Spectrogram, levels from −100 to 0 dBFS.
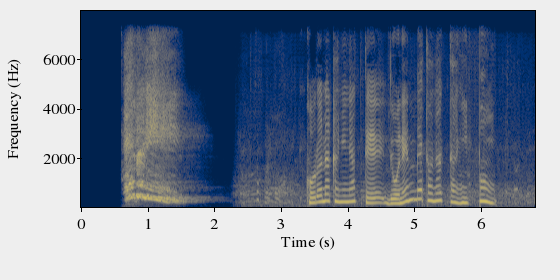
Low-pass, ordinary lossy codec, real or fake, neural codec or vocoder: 7.2 kHz; none; fake; codec, 16 kHz, 4 kbps, X-Codec, HuBERT features, trained on balanced general audio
